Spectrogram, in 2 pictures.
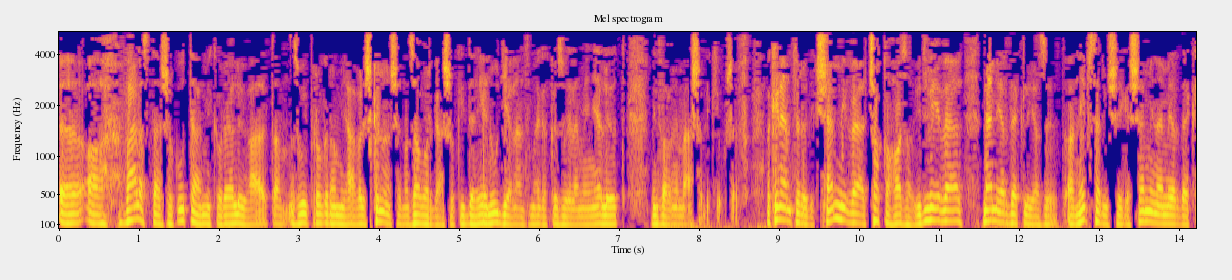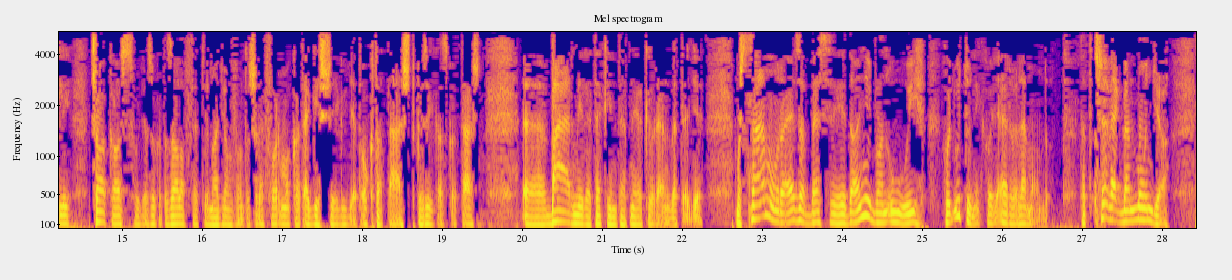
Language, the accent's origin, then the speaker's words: Hungarian; Budapest, Hungary; Ugye budapestiek vagyunk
